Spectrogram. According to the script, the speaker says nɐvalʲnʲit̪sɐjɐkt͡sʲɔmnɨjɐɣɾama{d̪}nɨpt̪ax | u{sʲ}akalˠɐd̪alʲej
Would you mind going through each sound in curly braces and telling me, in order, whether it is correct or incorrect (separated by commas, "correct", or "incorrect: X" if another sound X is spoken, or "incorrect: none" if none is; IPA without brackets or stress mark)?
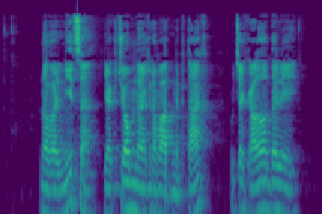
correct, incorrect: t͡sʲ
